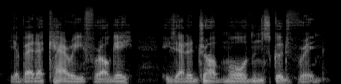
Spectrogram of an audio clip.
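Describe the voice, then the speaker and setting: In a put-on character voice, a man talks fairly quickly with a raspy, very deep, low pitch. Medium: read story. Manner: roaring, hearty.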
